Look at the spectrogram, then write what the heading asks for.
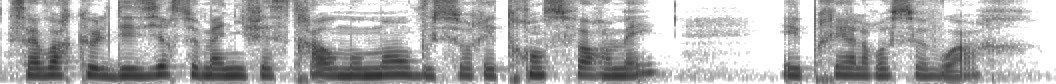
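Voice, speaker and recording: A woman guiding a yoga nidra meditation, speaking softly with pauses and repeated soothing phrases, often trailing off into a breathy whisper. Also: mid-range voice, level tone. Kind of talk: guided meditation with a read inspirational text.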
